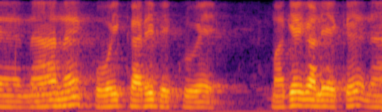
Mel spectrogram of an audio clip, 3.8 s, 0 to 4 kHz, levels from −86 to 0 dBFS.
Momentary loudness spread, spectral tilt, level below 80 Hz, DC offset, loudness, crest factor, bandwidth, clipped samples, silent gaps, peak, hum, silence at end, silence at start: 9 LU; -10.5 dB/octave; -52 dBFS; 0.5%; -17 LUFS; 16 dB; 4 kHz; under 0.1%; none; 0 dBFS; none; 0 s; 0 s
